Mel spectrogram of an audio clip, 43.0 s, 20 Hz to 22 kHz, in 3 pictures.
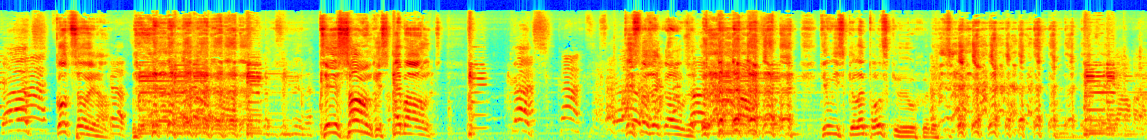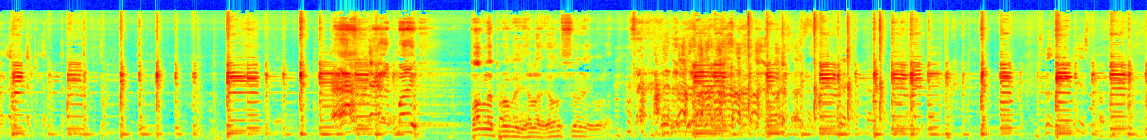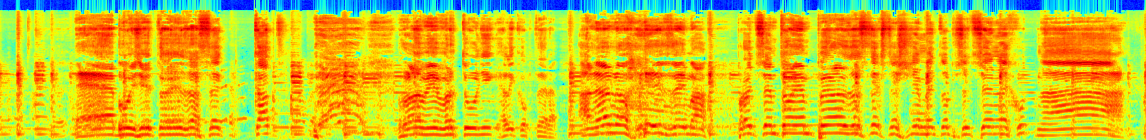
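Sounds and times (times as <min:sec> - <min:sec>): man laughing: 0:01.7 - 0:04.0, 0:07.8 - 0:10.2, 0:11.6 - 0:15.8, 0:18.5 - 0:19.3, 0:22.0 - 0:25.4, 0:27.2 - 0:28.5, 0:30.8 - 0:33.5, 0:36.3 - 0:37.2
acoustic guitar strumming: 0:01.7 - 0:06.4, 0:08.8 - 0:10.3, 0:12.0 - 0:20.4, 0:22.9 - 0:43.0
man talking: 0:03.5 - 0:05.6, 0:07.8 - 0:12.0, 0:13.2 - 0:14.7, 0:18.5 - 0:22.1, 0:29.3 - 0:42.8.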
